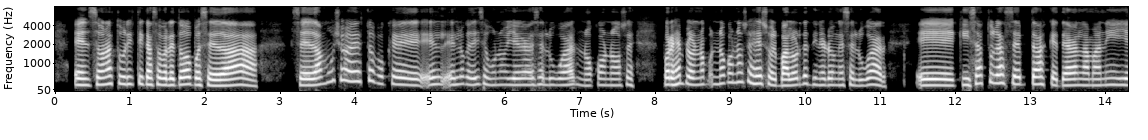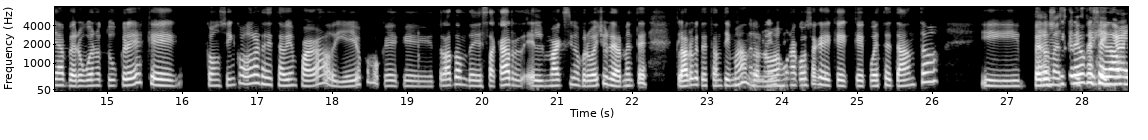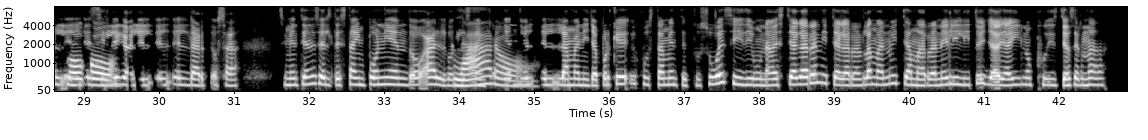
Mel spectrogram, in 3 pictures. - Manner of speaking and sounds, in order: none
- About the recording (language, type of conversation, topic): Spanish, podcast, ¿Te han timado como turista alguna vez? ¿Cómo fue?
